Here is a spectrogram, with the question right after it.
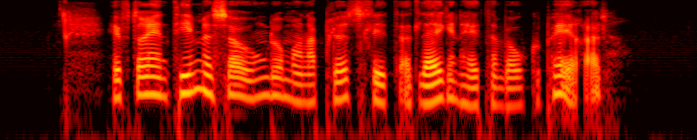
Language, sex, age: Swedish, female, 49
